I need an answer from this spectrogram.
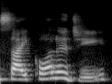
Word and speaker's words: psychology: Or why is the P in psychology totally silent?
